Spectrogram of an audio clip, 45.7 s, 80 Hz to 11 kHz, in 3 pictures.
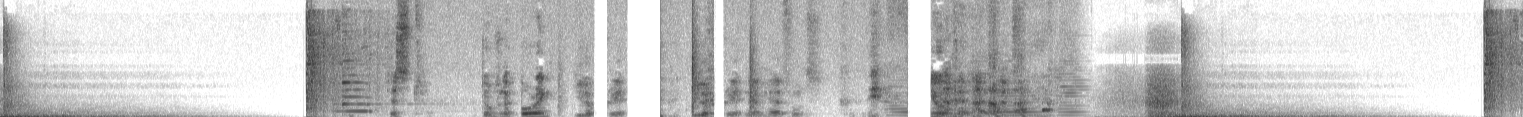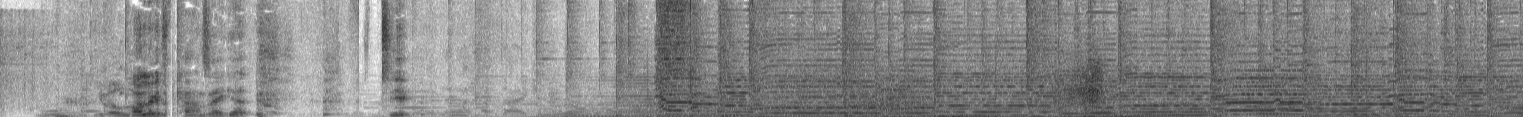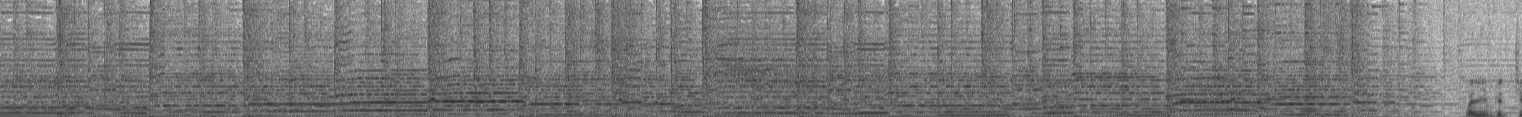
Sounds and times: Speech: 3.9s - 6.3s, 6.9s - 8.2s, 16.2s - 17.8s, 19.0s - 20.9s, 45.1s - 45.6s
Music: 8.9s - 10.8s, 15.6s - 17.6s, 18.2s - 45.6s.

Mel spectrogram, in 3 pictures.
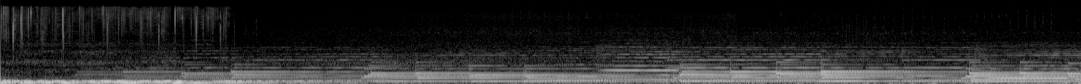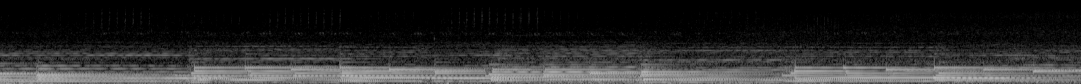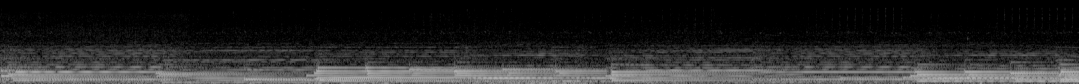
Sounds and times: Music: 0.0s - 32.4s
Outside, rural or natural: 0.0s - 32.4s.

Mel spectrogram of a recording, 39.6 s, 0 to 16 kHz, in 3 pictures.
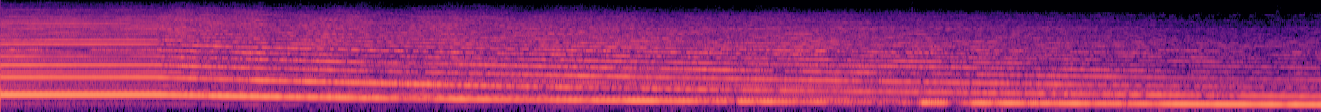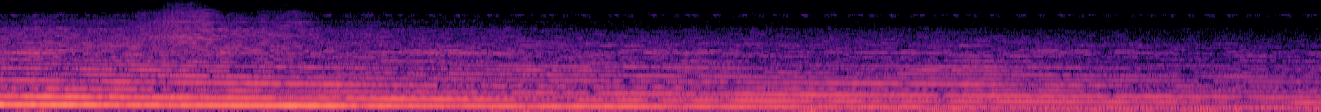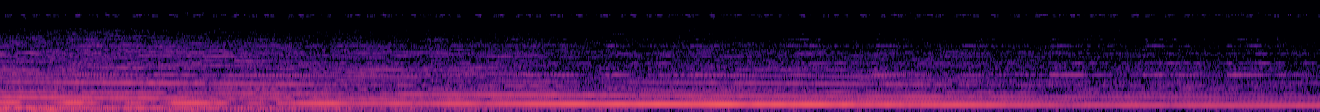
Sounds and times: Civil defense siren: 0.0s - 39.6s.

